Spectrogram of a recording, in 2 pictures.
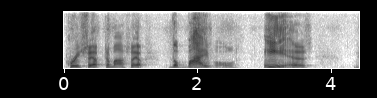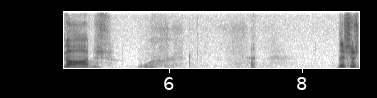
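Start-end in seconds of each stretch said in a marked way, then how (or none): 1.6-5.8 very slow, IS stretched and set apart; emphatic IS. Real, not acted. Preacher emphasizes a simple precept to himself, emphatic IS. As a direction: spell it out word by word, leaning hard on IS. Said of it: "I have to really emphasize".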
